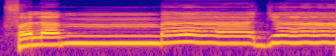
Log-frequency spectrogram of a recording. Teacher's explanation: hamzahnya tersambung menjadi mad wajib muttasil ya, panjangnya 4 sampai 5 harokat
